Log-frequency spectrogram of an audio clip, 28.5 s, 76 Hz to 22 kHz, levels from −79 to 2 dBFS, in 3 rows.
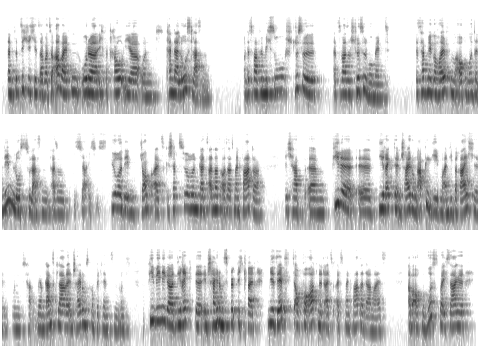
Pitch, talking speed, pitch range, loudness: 210 Hz, 185 wpm, 190-225 Hz, -24 LUFS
